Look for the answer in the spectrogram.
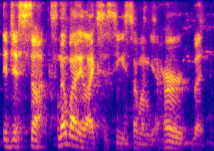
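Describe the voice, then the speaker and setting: A man's voice: mid-range voice, animated, brisk, a crowd in the background, rough recording. A man chatting as a guest fan, easygoing and joking. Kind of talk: casual chat.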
